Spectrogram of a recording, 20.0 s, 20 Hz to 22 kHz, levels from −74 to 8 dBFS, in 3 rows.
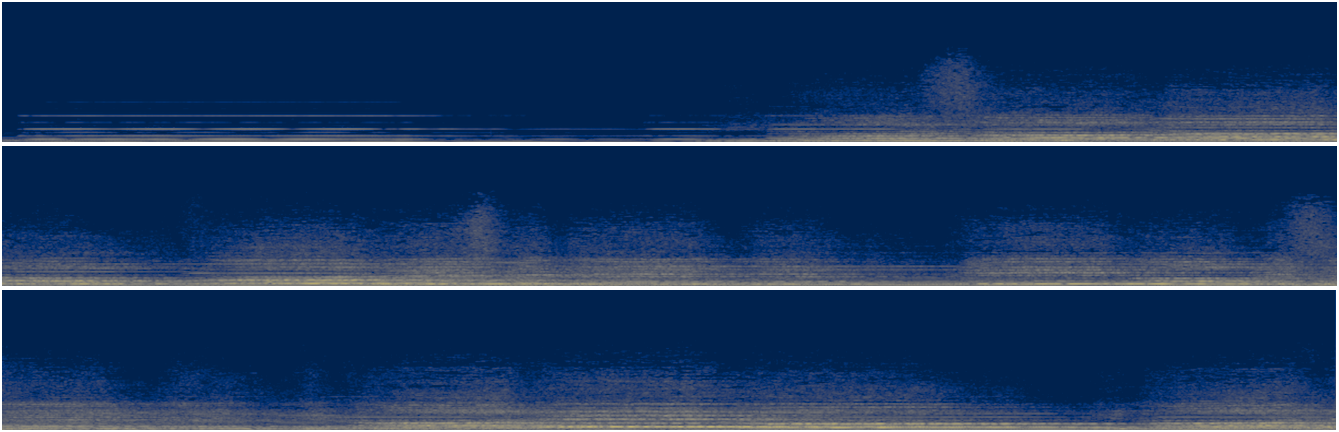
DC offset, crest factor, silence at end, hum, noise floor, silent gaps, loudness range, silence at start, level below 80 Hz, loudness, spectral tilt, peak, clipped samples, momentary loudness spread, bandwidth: under 0.1%; 18 dB; 0 s; none; -49 dBFS; none; 11 LU; 0 s; -56 dBFS; -25 LUFS; -5.5 dB/octave; -8 dBFS; under 0.1%; 17 LU; 14 kHz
